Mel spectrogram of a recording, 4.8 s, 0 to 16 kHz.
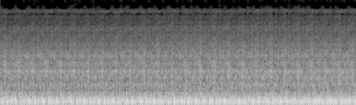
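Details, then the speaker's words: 7.3 Powerstroke diesel warming at idle after IPR replacement: a steady, smooth low rumble with light, regular clatter and no knocks. It runs smoother and quieter, with IPR dropping slowly to 19.5%. "But wow, I mean, it seems to be running a lot smoother, honestly. A lot quieter, and but the IPR percentage is going down slowly."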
